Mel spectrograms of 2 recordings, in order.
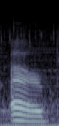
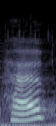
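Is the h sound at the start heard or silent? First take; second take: silent; heard. First: The word begins with no h sound. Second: The word begins with an audible h sound. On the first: "variation two, herb, where you don't hear the H" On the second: "variation one, herb, which you actually hear the H"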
